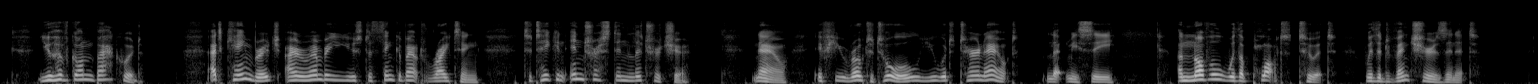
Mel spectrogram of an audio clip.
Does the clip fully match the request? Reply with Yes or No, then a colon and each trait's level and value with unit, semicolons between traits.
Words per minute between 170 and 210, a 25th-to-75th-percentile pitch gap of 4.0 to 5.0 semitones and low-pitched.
No: average, 185 wpm; average, 4.7 semitones; medium, 185 Hz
